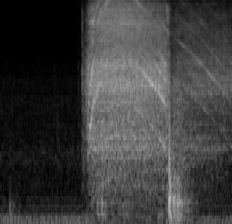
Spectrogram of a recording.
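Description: A cordless drill whirs loudly, driving a screw into wood.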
